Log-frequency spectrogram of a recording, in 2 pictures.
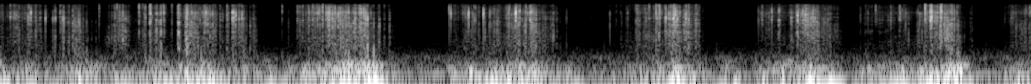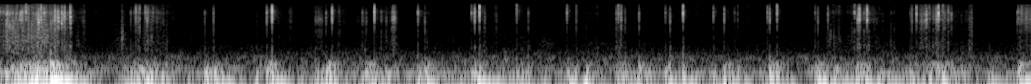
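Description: Fingertips and long nails scratch and tap around the base and sides of a large, solid, lit Himalayan rock salt crystal lamp. Long, bright, gritty scratching sweeps come first, then give way to quicker, crisp taps and short scrapes in the second half, all over a steady low rumble.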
